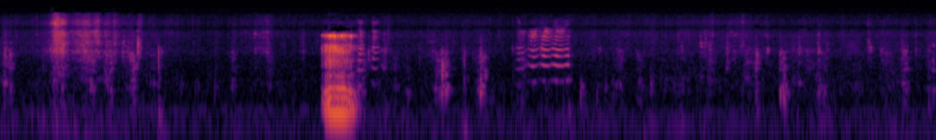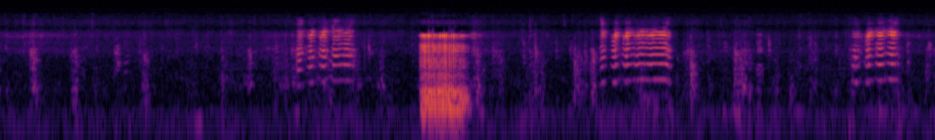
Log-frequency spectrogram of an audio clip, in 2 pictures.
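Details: Goats on a homestead: the doe Queen and her newborn doeling and buckling, an hour or two after birth. Two loud, harsh bleats stand out, with several thinner, higher, wavering bleats between them, and light rustling behind.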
